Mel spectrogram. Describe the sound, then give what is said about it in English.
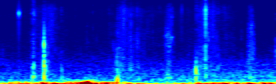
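Faint footsteps of someone walking toward a film shoot after parking a car. Several soft steps fall at an uneven, steady walking pace under low background noise. “I park the car and walk towards the scene”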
